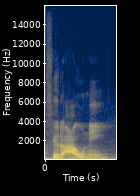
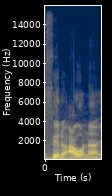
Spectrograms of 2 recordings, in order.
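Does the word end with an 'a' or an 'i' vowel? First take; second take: i; a. First: The word ends with an 'i' vowel. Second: The word ends with an 'a' vowel. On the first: The speaker calls it wrong. "bukan Fir'auni gitu ya" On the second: The speaker calls it right. "Bacanya Fir'auna ya"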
